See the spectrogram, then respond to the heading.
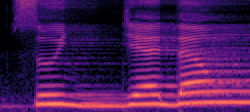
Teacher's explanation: wau maka tanwinnya dileburkan atau dimasukkan ke waauw disertai bunyi dengung jadi kita tahan dulu sujjada sampai masuk hidung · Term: idgham bhunah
